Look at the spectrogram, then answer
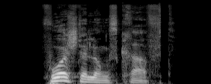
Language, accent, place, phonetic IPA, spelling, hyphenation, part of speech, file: German, Germany, Berlin, [ˈfoːɐ̯ʃtɛlʊŋsˌkʁaft], Vorstellungskraft, Vor‧stel‧lungs‧kraft, noun, De-Vorstellungskraft.ogg
- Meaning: imagination (image-making power of the mind)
